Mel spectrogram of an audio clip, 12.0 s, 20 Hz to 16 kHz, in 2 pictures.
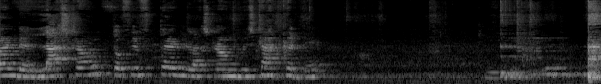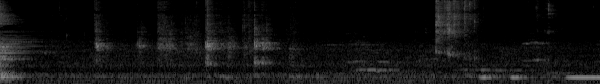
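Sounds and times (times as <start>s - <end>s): crisps crunching: 10.3s - 10.8s.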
